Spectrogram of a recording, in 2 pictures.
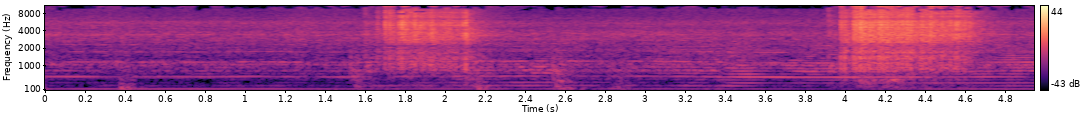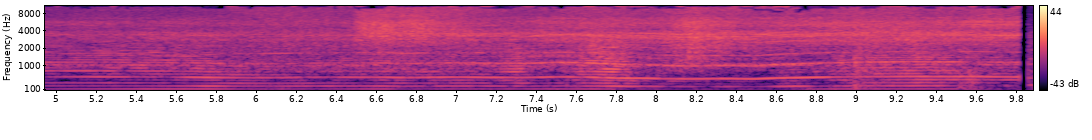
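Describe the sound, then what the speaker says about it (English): A welder tacks a piece in place in a corner, with several short bursts of crackling arc noise over a steady, loud electrical machine hum. "I'll start here and tack it in this corner"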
